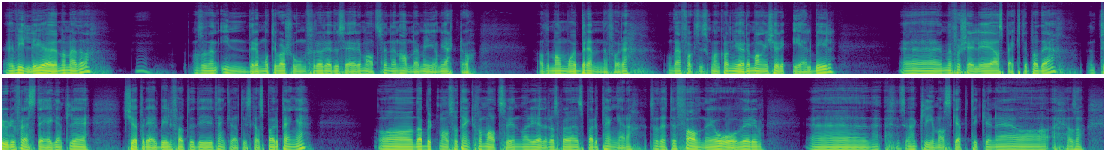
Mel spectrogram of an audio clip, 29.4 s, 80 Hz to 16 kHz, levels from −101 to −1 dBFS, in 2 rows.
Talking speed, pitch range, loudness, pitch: 165 wpm, 95-105 Hz, -20 LUFS, 100 Hz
